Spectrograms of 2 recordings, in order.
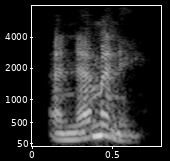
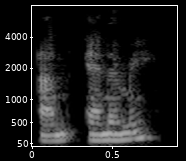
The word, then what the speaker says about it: anemone: night and he mentions anemone which is easily mispronounced as an enemy is chloe clifford we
